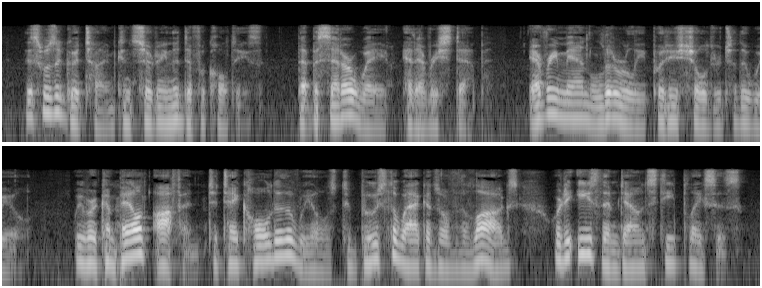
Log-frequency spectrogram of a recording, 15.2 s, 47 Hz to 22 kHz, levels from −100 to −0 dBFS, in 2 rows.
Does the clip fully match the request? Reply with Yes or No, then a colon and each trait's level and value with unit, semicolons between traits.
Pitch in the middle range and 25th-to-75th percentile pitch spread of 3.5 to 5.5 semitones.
No: low, 120 Hz; average, 5.2 semitones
